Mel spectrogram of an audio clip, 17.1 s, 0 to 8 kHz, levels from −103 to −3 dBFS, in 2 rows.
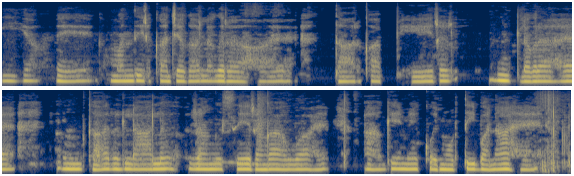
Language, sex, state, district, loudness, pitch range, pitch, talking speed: Hindi, female, Bihar, Samastipur, -26 LUFS, 180-190 Hz, 185 Hz, 100 wpm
